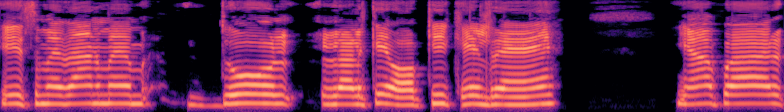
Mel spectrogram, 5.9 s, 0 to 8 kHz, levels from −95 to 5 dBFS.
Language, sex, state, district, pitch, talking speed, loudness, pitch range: Hindi, male, Bihar, Saran, 235 Hz, 120 wpm, -12 LUFS, 220-240 Hz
